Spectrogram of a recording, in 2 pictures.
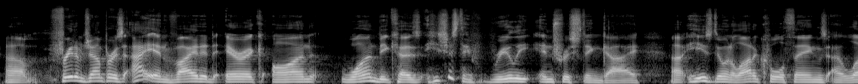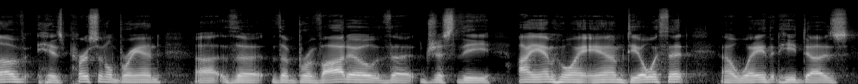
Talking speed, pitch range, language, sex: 170 wpm, 100-115 Hz, English, male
